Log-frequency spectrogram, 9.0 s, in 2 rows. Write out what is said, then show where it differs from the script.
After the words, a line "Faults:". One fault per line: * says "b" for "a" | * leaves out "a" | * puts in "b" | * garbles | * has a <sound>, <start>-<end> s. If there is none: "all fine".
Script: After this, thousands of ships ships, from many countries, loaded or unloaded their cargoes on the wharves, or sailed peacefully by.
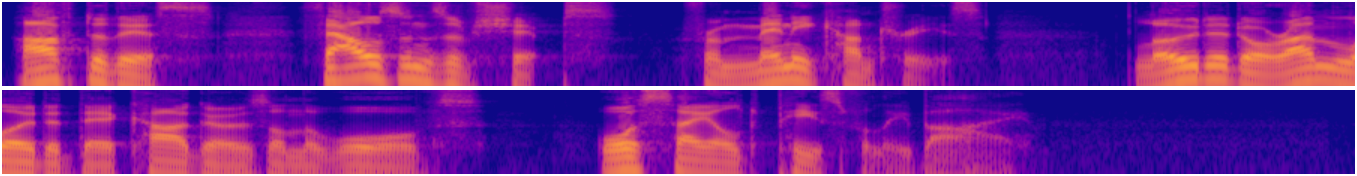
After this, thousands of ships, from many countries, loaded or unloaded their cargoes on the wharves, or sailed peacefully by.
Faults:
* leaves out "ships"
